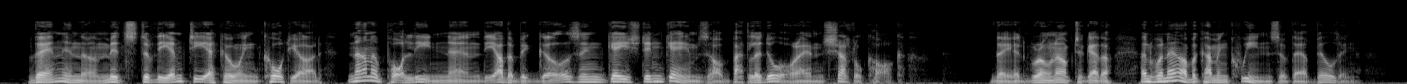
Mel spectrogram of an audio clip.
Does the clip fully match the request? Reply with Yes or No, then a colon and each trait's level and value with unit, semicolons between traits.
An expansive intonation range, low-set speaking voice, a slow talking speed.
No: wide, 7.7 semitones; low, 100 Hz; average, 150 wpm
